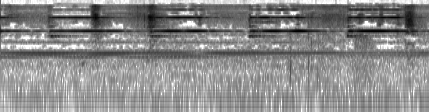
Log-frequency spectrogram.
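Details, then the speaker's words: IOPAK MECH carton erector in automatic production: high electronic beeps about once a second over quiet hum; alarm from the empty-carton detection sensor as the carton magazine runs out, also shown on the touch screen. "When you hear that noise, it's alarm. In these cases, is the magazines running out of carton, the empty carton detection sensor. That one line up showing is you running out of boxes."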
